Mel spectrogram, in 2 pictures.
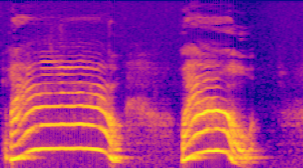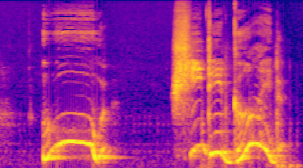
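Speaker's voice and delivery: high, drawn-out impressed wows; amazed. Real, not acted. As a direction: marvel at the result. Admiring the finished look.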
